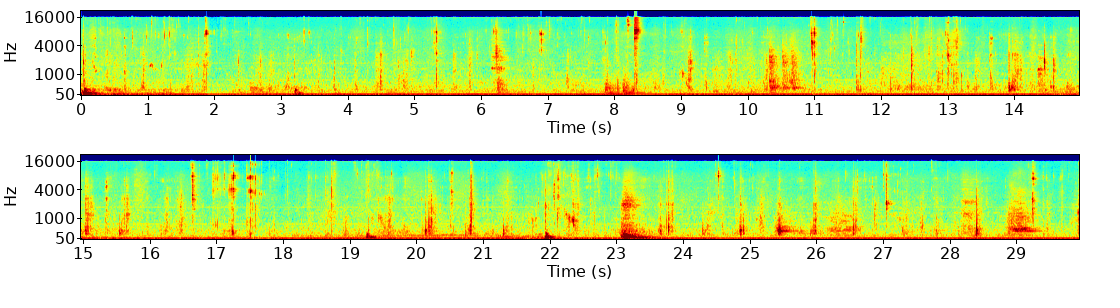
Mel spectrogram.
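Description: Close-miked chewing and biting of mutton curry and rice eaten by hand, with short, irregular wet clicks and smacks, and the squish of fingers mixing rice and curry on the plate. A steady low hum runs underneath.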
